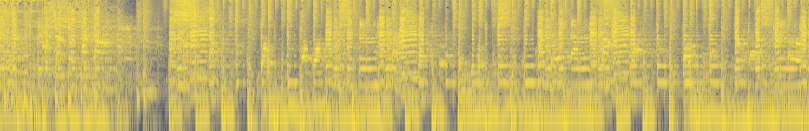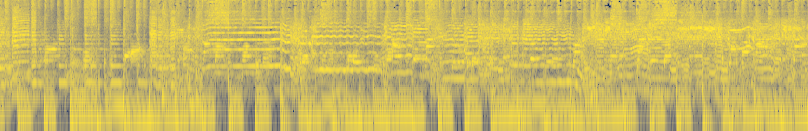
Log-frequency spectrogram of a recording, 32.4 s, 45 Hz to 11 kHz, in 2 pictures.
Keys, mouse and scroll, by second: 0.3 BackSpace, 1.5 click, 3.3 0, 4.8 click, 5.9 0, 6.5 click, 6.9 1, 7.6 click, 8.2 click, 9.9 click, 11.5 click, 14.9 click, 15.5 click, 16.8 click, 20.0 click, 21.1 click, 23.4 click, 24.5 click, 27.0 click, 30.9 click.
